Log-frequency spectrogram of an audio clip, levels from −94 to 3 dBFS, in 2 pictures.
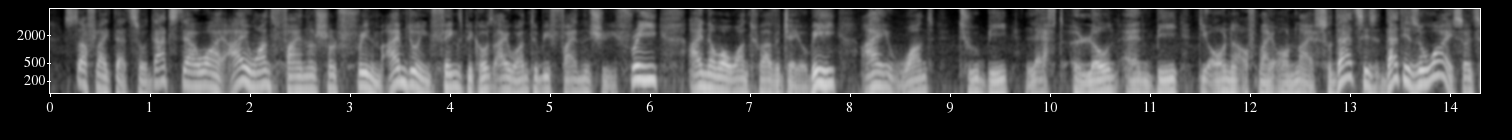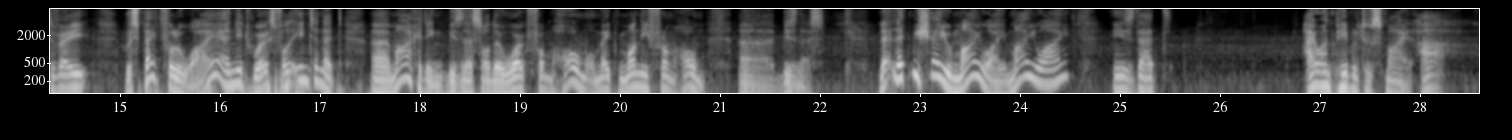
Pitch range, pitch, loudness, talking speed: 100-160 Hz, 125 Hz, -24 LUFS, 195 wpm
